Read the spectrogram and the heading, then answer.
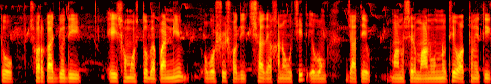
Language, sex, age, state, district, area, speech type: Bengali, male, 45-60, West Bengal, Hooghly, urban, spontaneous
